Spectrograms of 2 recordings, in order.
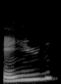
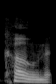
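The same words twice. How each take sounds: First: The name is said in an odd, unusual way. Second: The name sounds exactly like the word cone. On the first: The speaker calls it wrong. "you want to say it in a weird way" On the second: The speaker calls it right. "but it's just cone. It's like ice cream cone"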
